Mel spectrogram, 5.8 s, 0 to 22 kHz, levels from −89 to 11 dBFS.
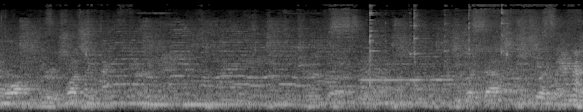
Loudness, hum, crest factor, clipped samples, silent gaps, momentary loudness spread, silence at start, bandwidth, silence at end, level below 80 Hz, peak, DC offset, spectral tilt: -28 LUFS; none; 16 dB; under 0.1%; none; 6 LU; 0 s; 19.5 kHz; 0 s; -66 dBFS; -12 dBFS; under 0.1%; -4.5 dB/octave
